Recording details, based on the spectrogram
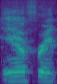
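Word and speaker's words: Anne Frank: had pronounced her name instead of saying Ann Frank I pronounced Annie or whatever like I was saying Annie and um I would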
